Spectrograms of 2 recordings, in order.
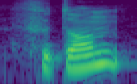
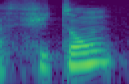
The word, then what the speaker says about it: futon: de mes fils hans pareil footon c'est pas futon mais je t'en veux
